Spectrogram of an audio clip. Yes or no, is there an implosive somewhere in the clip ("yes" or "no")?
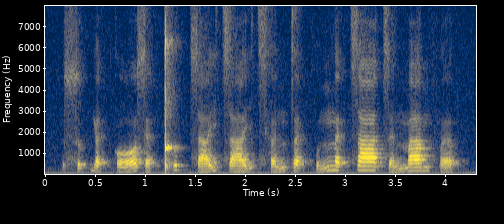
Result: no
